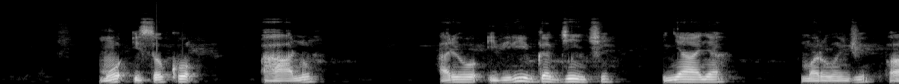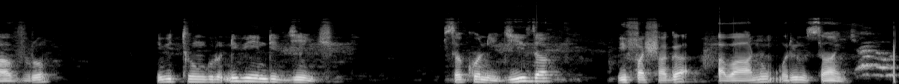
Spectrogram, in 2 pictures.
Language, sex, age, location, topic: Kinyarwanda, male, 18-24, Musanze, agriculture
